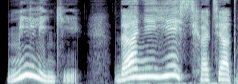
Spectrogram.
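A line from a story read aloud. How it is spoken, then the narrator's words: Excited exclamation. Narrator (Russian): воскликнул Мишка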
